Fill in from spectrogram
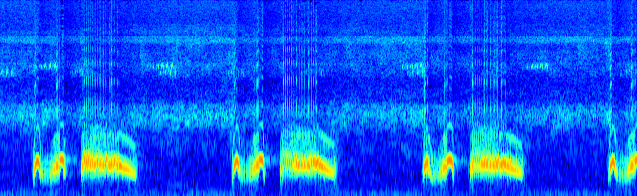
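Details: Spotted dove call meant to lure wild doves and provoke others: steady cycles of two short coos and one long, softly falling coo, about every two seconds, with faint high chirps in the background.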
